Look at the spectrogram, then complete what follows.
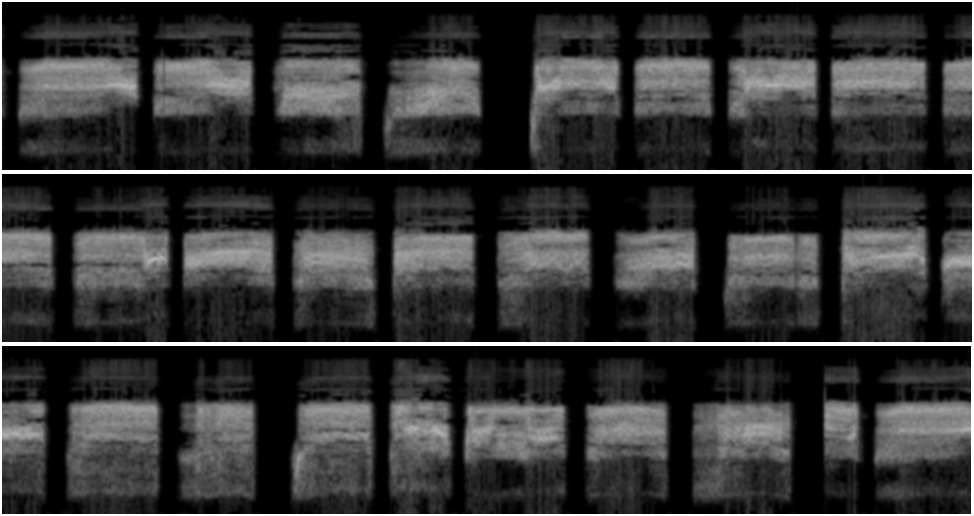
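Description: Calls of the small Asian mongoose (chồn đèn) played back as a hunting lure: short, noisy cries about half a second long, repeated one after another at roughly one and a half a second.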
